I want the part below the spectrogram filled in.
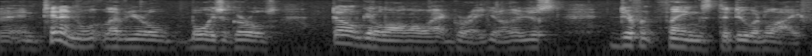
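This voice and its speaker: Noticeable background noise sits behind a man talking at a very fast pace. His medium-pitched voice keeps fairly even intonation. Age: 60s. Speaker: grandfather being interviewed. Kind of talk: interview.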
